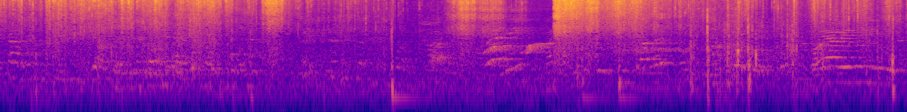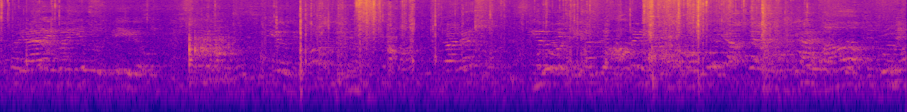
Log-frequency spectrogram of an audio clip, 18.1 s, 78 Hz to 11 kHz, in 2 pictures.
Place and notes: North Ryde NSW, Australia - Lunch Room
Sounds in a work lunchroom. People talking - different accents, sounds of unwrapping biscuits and preparing lunch, one person singing.
New South Wales, Australia, 18 July 2013, ~14:00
